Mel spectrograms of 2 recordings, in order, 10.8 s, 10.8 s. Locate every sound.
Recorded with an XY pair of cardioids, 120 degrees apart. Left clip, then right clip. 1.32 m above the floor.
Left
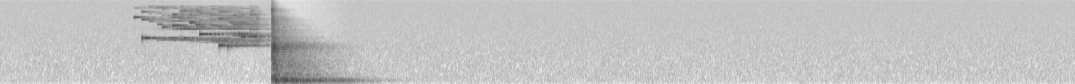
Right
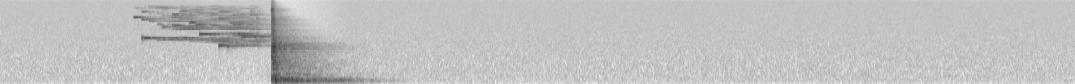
1.3 s a chime: 15° left, 1.3 m
2.7 s hammering: 25° right, 2.5 m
